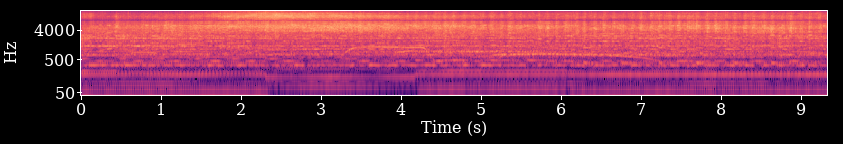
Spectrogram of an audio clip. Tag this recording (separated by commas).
Music, Independent music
